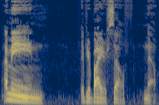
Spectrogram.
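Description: A man's voice: medium pitch, lively intonation, takes it slowly, a bit bright, no echo. A man co-hosting a radio show, chatting in a laid-back, matter-of-fact way. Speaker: radio co-host. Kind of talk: casual sports radio chat. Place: studio.

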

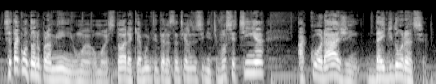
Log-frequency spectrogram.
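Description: Animated, fast-talking Brazilian host. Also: male voice, medium pitch, soft background music. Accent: Brazilian Portuguese. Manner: animated storyteller, acts out quotes. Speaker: podcast host. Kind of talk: conversational interview.

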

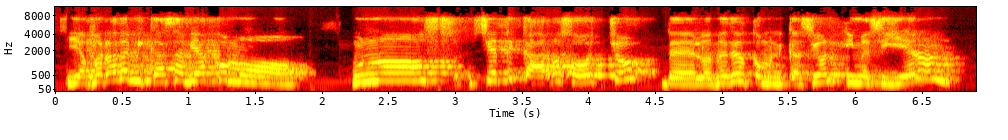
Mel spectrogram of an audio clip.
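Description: Mexican lady telling stories on a podcast, kinda cocky, high pitched, echoey room. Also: moderate pace, soft background music. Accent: Mexican Spanish. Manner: lively, boastful storyteller who acts out quoted dialogue. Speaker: guest. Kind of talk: casual storytelling interview.

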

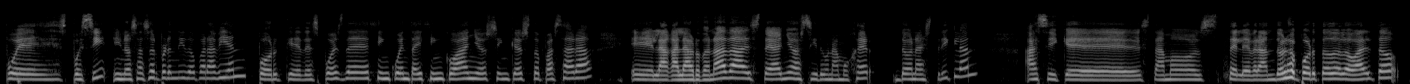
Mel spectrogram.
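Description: A woman's voice: a little high, normal speed, clear, resonant tone, no echo. A woman co-hosting a chatty podcast from a studio, upbeat and jokey. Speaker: podcast co-host. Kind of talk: casual podcast chat.

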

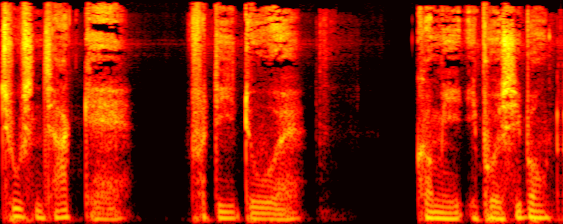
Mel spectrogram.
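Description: A man's voice: on the low side, steady tone, darkish tone, husky, no room sound. A man hosting a radio interview with a poet, prompting him with short encouraging remarks. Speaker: radio host.

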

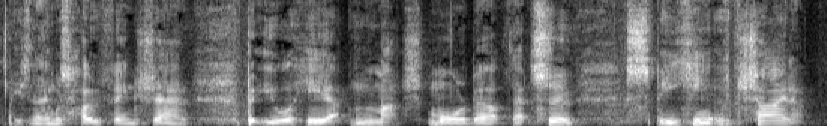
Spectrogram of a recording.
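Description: Hoarse, raspy man hosting radio. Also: medium pitch, a bit bright, poor audio. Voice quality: raspy, strained voice. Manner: rambling, dramatic pauses and repetition. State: hoarse, losing his voice. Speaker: radio show host. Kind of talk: informal radio monologue between songs.

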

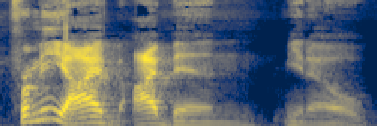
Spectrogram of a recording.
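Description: A deep male voice with wildly swooping pitch moves at a slow pace over audible stadium-booth ambience. It belongs to a soccer radio play-by-play announcer from St. Louis, United States, who is a guest in a casual, candid interview full of personal anecdotes.

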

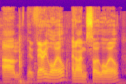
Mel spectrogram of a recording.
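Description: A man's voice: low voice, a little slow, a bit bright, a little hiss or hum. A man playing a bachelor on a joking podcast dating game, rambling and laughing as he talks. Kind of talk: joking studio banter.

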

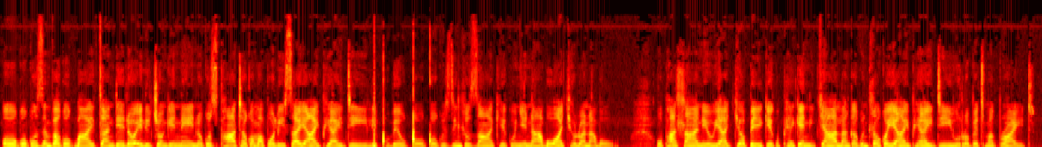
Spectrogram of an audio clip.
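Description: A woman's voice: lowish voice, fairly quick, a bit bright, no echo. A woman reading a scripted radio news bulletin.

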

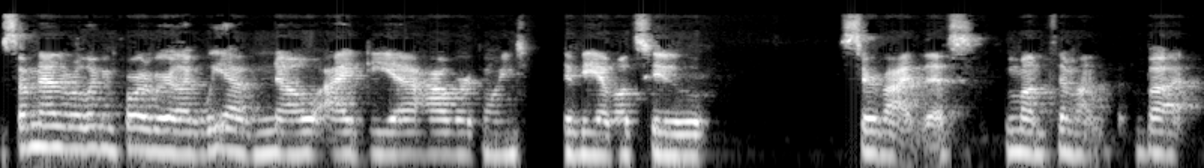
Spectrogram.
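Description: In an earnest interview, a woman whose voice is giving out speaks with heartfelt faith about running her wedding venue. She's low-pitched and level at normal speed, heard in an echoey room on a low-quality recording.

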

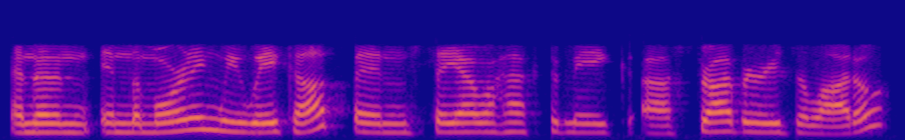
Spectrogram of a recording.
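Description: A young Dutch woman who owns a creamery describes her work as a guest on a radio phone interview, saying "um" often. Her medium-pitched voice is steady and fairly quick, without echo, though the phone line sounds tinny.

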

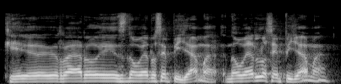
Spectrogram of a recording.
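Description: A man's voice: fairly high pitch, moderate pace, a little mellow. A man from Colombia co-hosting a podcast, chatting animatedly and laughing a lot. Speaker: podcast co-host. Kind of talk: casual chat. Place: podcast studio set.

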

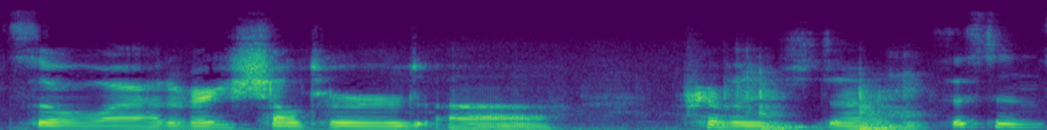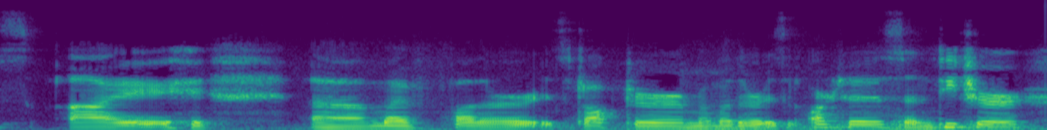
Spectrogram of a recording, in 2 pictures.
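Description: Young woman from Pakistan, podcast guest, gravelly fry, chatty and self-deprecating, muffled lo-fi audio. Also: low-pitched, flat delivery, measured pace, slight background noise. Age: 20s. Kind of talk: podcast interview.

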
